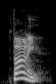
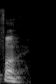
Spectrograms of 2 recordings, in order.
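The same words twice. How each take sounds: First: Funnier said as a quick fix; self-correction. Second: Funner said as a slip; wrong word. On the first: Reviewer fixes his slip, saying Funnier. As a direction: correct it to Funnier, slightly higher. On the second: Reviewer slips, saying funner. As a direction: say funner casually, the wrong form. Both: Real, not acted.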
